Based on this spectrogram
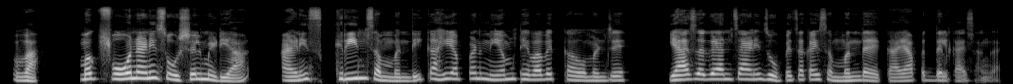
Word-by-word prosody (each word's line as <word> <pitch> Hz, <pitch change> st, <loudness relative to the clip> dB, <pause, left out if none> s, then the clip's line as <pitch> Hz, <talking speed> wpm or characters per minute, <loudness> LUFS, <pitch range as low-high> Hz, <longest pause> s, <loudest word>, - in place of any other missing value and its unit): वाह! 175 Hz, -3 st, +2 dB, 0.5 s
मग 250 Hz, +1 st, +4 dB
फोन 250 Hz, +3 st, +7 dB
आणि 285 Hz, +2 st, +7 dB
सोशल 240 Hz, -2 st, +2 dB
मीडिया 160 Hz, -7 st, 0 dB, 0.4 s
आणि 190 Hz, +6 st, +1 dB
स्क्रीनसंबंधी 225 Hz, -, +1 dB
काही 255 Hz, 0 st, -1 dB
आपण 265 Hz, +2 st, -4 dB
नियम 225 Hz, +2 st, -2 dB
ठेवावेत 235 Hz, 0 st, -1 dB
का 210 Hz, -, -5 dB
हो? 185 Hz, -1 st, -1 dB
म्हणजे 180 Hz, +2 st, -4 dB, 0.5 s
या 215 Hz, +2 st, +4 dB
सगळ्यांचा 240 Hz, 0 st, 0 dB
आणि 235 Hz, +1 st, -1 dB
झोपेचा 205 Hz, -1 st, -3 dB
काही 225 Hz, +1 st, -3 dB
संबंध 185 Hz, -2 st, -4 dB
आहे 170 Hz, -4 st, -1 dB
का? 160 Hz, 0 st, -6 dB
याबद्दल 185 Hz, +1 st, -6 dB
काय -, -, -11 dB
सांगाल? -, -, -19 dB
220 Hz, 155 wpm, -20 LUFS, 180-245 Hz, 0.5 s, फोन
